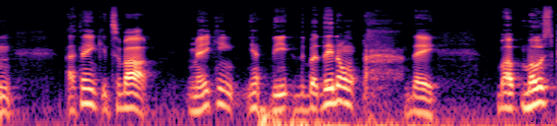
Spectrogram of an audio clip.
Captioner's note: sighs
